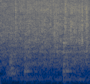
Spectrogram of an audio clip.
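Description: Mackerel with dill goes into a hot frying pan, a brief, steady sizzle of fat with no voices.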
